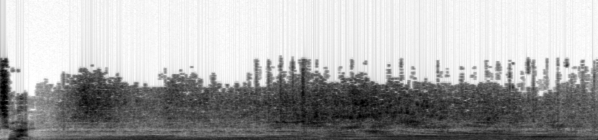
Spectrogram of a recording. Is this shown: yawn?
no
